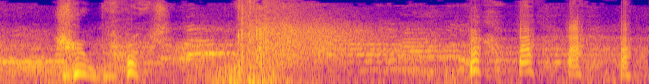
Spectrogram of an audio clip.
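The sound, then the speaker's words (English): A series of sharp, loud whip cracks snaps out in an uneven rhythm, with a swishing whoosh between some strikes and no talking. “Oh, if you ever do learn to use a whip, very important thing, make sure you wear eye protection.”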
